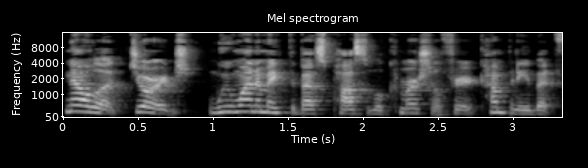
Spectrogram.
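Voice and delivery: ordinary delivery, nothing marked

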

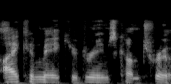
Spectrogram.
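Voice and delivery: ordinary talk

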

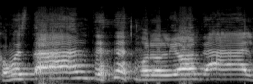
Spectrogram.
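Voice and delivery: loud, high, rousing shout. Retelling the moment he greeted Moroleón, shouting out. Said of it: "grité yo".

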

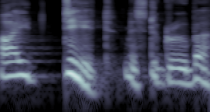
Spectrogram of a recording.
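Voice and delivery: sleepy, drowsy, half-asleep voice. Paddington answers mr. gruber's question about the concert on the drive home, sleepy. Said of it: "said a sleepy voice".

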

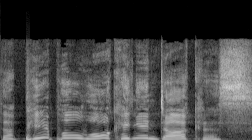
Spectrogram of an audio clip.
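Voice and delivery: very posh announcer voice. Recalling a voice on the radio reading a carol verse, really posh voice. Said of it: "Really posh voice".

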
